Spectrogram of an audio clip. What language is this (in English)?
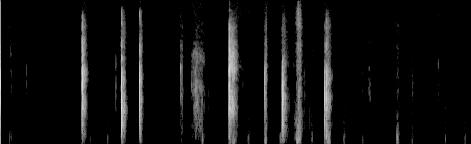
Icelandic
